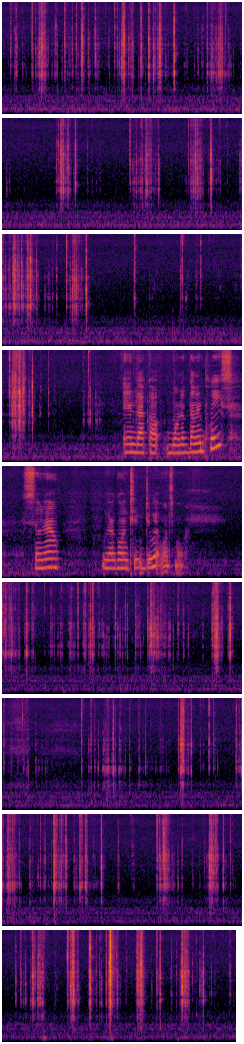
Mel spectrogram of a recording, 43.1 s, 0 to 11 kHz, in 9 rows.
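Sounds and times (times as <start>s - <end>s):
puzzle cube plastic clicks: 0.0s - 5.0s, 5.8s - 11.5s, 12.2s - 13.7s, 14.3s - 16.5s, 24.0s - 29.7s, 30.3s - 43.0s.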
